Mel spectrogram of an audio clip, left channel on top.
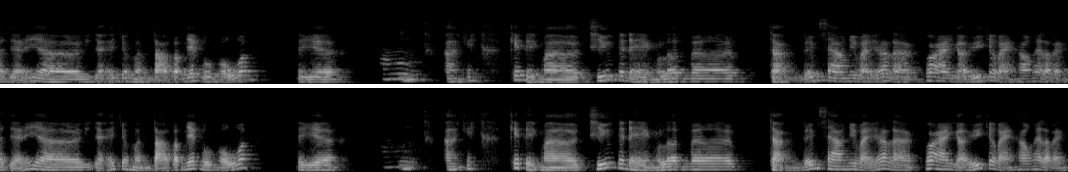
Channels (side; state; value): both; normal; correlation 0.67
